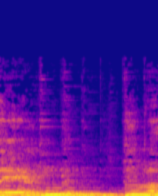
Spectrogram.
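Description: Two acoustic guitars played with a man singing: a live folk song.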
